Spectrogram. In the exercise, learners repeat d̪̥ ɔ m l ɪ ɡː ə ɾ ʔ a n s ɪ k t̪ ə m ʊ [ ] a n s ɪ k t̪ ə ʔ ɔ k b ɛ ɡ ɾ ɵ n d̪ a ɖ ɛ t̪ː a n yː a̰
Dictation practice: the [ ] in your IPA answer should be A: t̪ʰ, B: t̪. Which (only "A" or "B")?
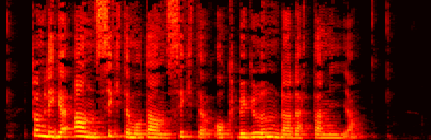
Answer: B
